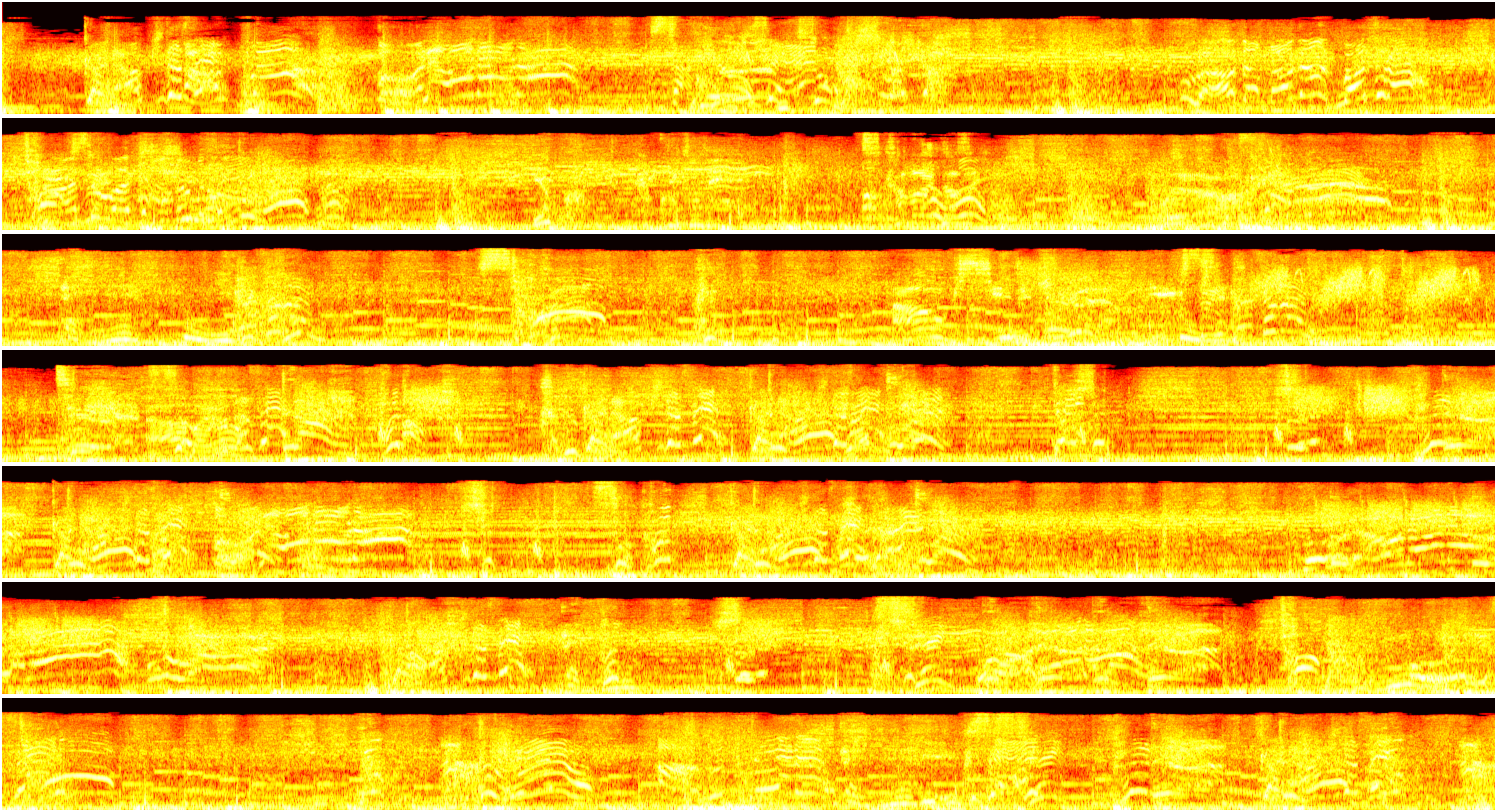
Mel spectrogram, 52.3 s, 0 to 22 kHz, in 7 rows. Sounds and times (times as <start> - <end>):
Background music: 0.0 - 52.2
Soundtrack music: 0.0 - 52.2.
